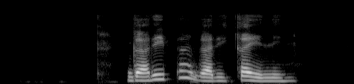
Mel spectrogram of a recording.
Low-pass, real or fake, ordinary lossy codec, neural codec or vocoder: 10.8 kHz; fake; Opus, 24 kbps; autoencoder, 48 kHz, 32 numbers a frame, DAC-VAE, trained on Japanese speech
